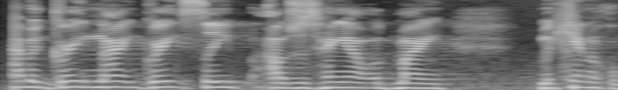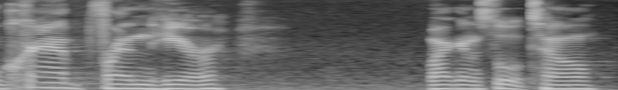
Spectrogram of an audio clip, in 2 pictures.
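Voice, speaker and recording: A male game streamer with a high-pitched voice. He comments casually on the playthrough, talking back to the story and thinking out loud in a chatty way. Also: steady tone, moderate pace, slight background noise. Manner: chatty, reacting aloud.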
